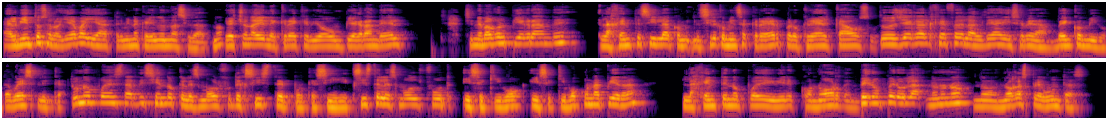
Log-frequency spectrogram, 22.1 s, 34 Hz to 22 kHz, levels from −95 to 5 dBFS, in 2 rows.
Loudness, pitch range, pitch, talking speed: -21 LUFS, 140-170 Hz, 150 Hz, 270 wpm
